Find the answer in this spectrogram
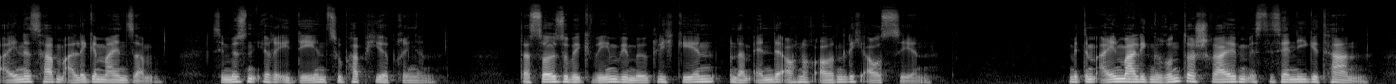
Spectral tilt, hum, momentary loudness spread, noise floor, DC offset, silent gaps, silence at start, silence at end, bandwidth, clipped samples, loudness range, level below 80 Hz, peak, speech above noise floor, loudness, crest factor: -6.5 dB/octave; none; 11 LU; -58 dBFS; under 0.1%; none; 0 s; 0.3 s; 18.5 kHz; under 0.1%; 6 LU; -58 dBFS; 0 dBFS; 37 dB; -22 LUFS; 22 dB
